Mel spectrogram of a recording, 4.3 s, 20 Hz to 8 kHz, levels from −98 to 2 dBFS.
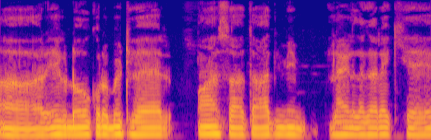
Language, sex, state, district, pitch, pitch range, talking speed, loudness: Rajasthani, male, Rajasthan, Nagaur, 100 Hz, 95-105 Hz, 180 wpm, -18 LUFS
